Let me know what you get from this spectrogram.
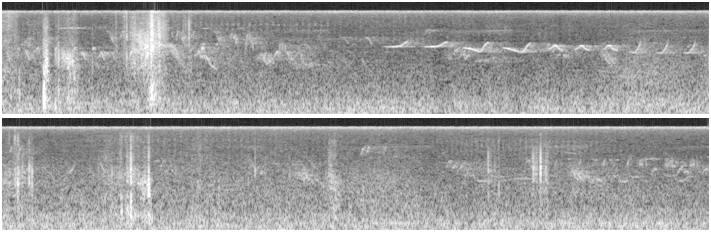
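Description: Quiet outdoor ambience: a small bird twitters faintly in a short run of quick, high chirps about two to three seconds in. A few soft taps are heard around it.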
